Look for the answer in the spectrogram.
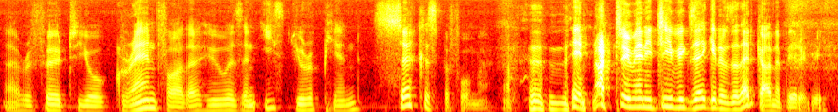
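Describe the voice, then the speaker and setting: A man's voice: mid-range voice, big pitch swings, moderate pace, creaky, fairly bright tone. A man interviewing a business guest, asking probing questions with a wry, conversational touch.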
